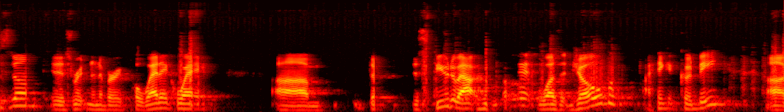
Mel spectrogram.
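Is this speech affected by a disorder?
No.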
